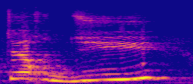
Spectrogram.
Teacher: Olha que legal, tordu, o somzinho de U, que é o I com boca de U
